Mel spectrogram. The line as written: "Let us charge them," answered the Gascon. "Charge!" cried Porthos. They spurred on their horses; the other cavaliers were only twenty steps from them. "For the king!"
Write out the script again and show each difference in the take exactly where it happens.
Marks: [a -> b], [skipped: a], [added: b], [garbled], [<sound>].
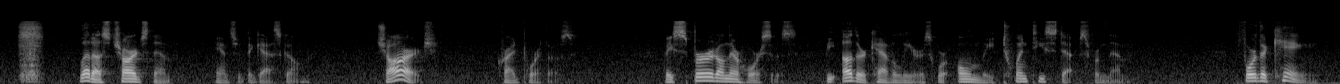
[sniff] "Let us charge them," answered the Gascon. "Charge!" cried Porthos. They spurred on their horses; the other cavaliers were only twenty steps from them. "For the king!"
